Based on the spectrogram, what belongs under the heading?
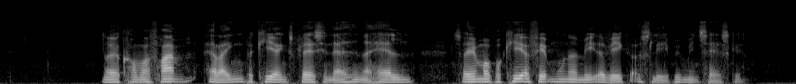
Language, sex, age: Danish, male, 58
